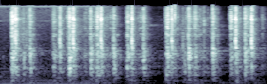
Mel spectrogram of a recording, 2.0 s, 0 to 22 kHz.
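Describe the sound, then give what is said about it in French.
An Olivetti typewriter clatters through many rapid keystrokes in loud, rhythmic bursts separated by short pauses. “C'est la machine à écrire avec laquelle Maurice a réalisé tout cet tapuscrit, en gros entre 1980 et ses dernières notes en”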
